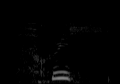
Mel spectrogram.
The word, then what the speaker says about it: fruits: Les fruits. Avec le T à la fin qui est muet et le S parce qu'il y en a plusieurs. Dans fruits, le son F s'écrit avec un F.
